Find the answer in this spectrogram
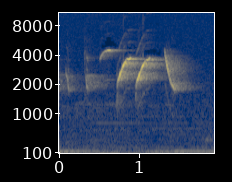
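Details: Tame pet sooty-headed bulbul singing a short, clear whistled phrase: several sweet notes sliding between mid and high pitch, the loudest pair in the middle, ending with a falling note. A quiet low hum sits underneath.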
